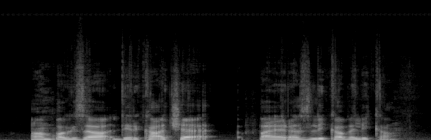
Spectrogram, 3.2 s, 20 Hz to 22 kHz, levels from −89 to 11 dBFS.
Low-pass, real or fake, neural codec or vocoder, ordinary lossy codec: 19.8 kHz; real; none; none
